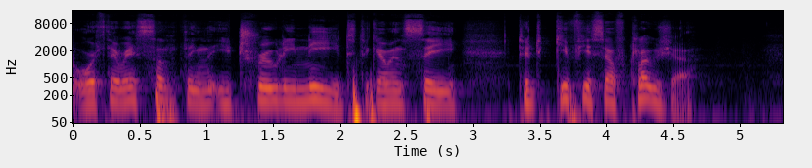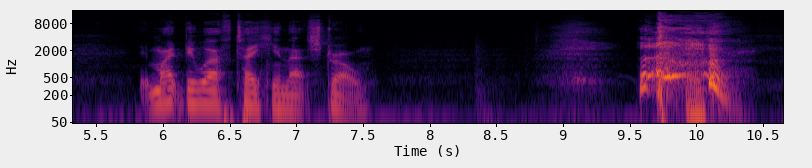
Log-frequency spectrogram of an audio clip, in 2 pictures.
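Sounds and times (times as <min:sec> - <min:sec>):
speech: 0:00.0 - 0:04.7, 0:05.8 - 0:07.6, 0:09.6 - 0:10.1
soft breath in: 0:07.8 - 0:09.4
harsh throat clearing: 0:09.6 - 0:10.5
rough raspy cough: 0:09.6 - 0:10.5.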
